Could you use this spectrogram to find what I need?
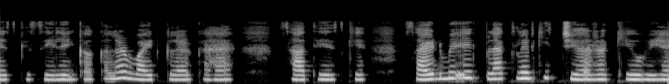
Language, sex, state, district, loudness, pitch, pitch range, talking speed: Hindi, female, Jharkhand, Palamu, -18 LUFS, 225 Hz, 220-255 Hz, 190 wpm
